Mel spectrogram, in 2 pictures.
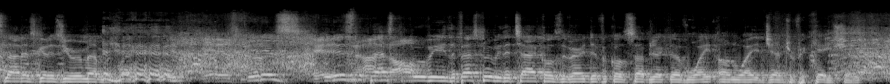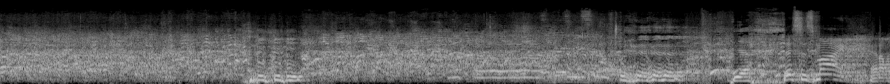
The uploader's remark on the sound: Live from Cap City Comedy Club in Austin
